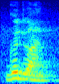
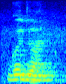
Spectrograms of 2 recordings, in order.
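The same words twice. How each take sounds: The two takes are said the same way.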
